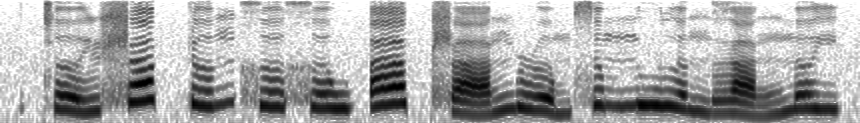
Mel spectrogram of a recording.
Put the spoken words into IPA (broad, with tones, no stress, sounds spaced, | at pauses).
c əː˨˩˨ j ʂ a˦˥ k̚ ʈ əː˧˥ ŋ x əː˧ x ə˧ w ʔ aː˦˥ p̚ ʂ a˨˩˦ ŋ ɹ ə˨˩˨ m s ə˧ m n u˧ l ə˨˩ ŋ ɣ a˨˩˨ ŋ n ə˧ j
